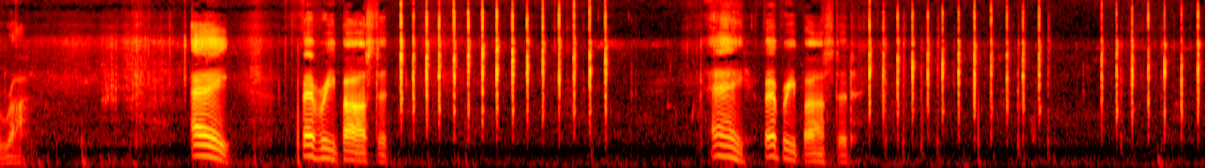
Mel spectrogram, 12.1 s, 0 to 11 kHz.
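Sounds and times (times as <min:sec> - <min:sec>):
person clicking tongue: 0:03.9 - 0:06.2, 0:08.6 - 0:12.0.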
